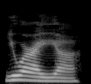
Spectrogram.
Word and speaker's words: Uriah: Hebrew number of syllables three ranking popularity 539 pronunciation Uya simple meaning Yahweh is my light characteristics of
